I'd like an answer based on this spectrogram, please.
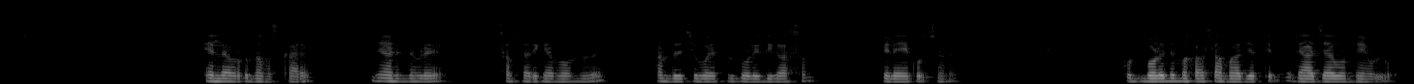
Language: Malayalam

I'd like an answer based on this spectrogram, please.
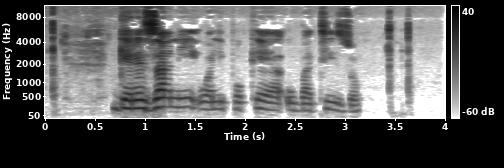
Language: Swahili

